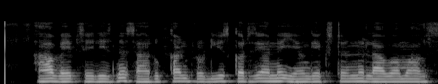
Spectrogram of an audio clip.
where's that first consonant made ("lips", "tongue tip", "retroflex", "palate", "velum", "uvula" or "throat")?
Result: lips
